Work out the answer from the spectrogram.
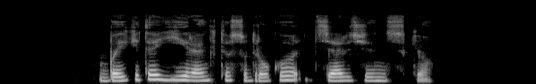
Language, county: Lithuanian, Vilnius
